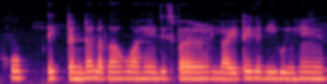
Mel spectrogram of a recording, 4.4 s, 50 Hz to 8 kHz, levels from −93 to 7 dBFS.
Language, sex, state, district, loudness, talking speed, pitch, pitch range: Hindi, female, Madhya Pradesh, Bhopal, -16 LUFS, 165 wpm, 185 Hz, 185-190 Hz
